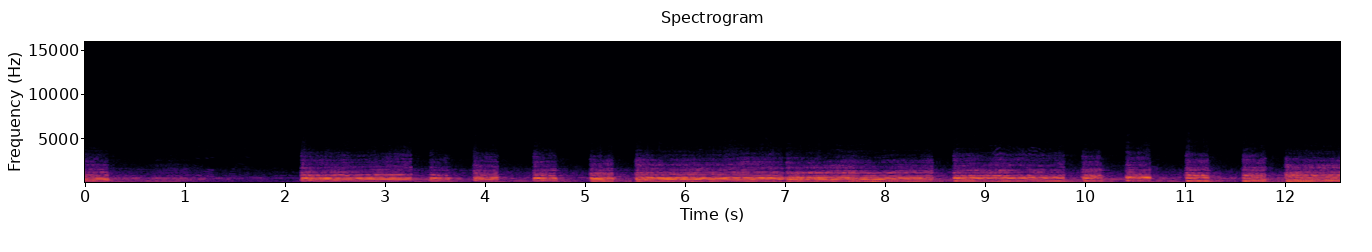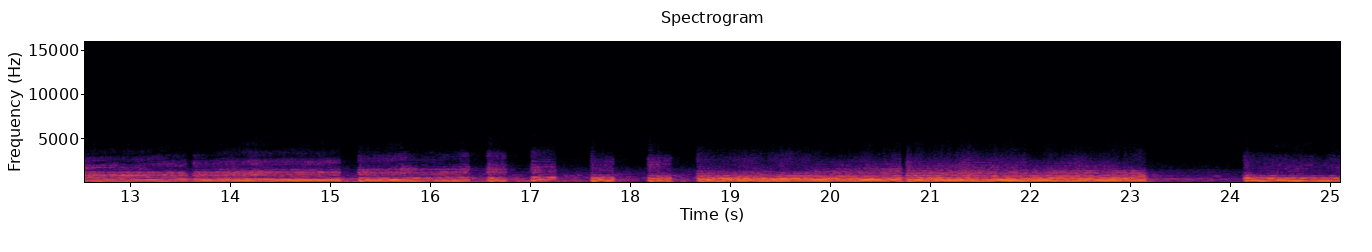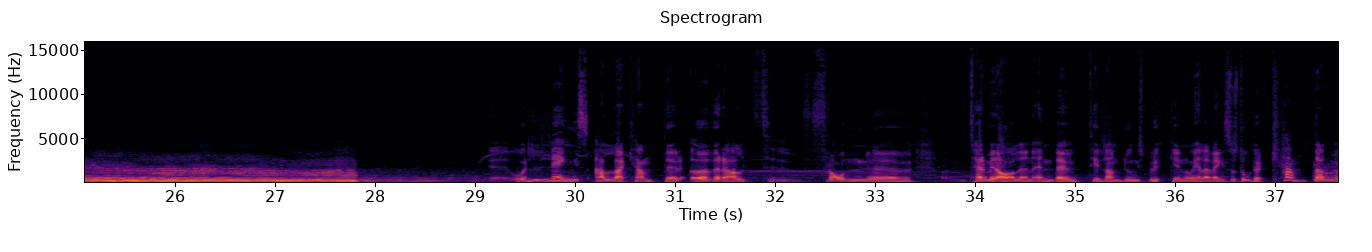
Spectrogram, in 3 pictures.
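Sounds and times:
ship's horn playing rock song melodies leaving Hamburg harbour: 0:00.0 - 0:34.2, 0:37.4 - 0:37.6
speech: 0:29.9 - 0:37.6.

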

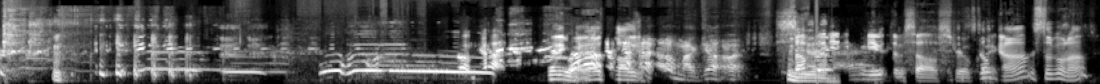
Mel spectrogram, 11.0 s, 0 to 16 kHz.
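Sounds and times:
laughing voices with echo feedback on a call: 0:00.0 - 0:07.0
speech: 0:00.5 - 0:00.8, 0:04.6 - 0:10.9.

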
